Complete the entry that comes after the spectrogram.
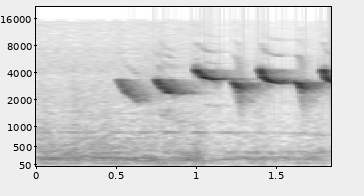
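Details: Imported wambi mini singing: a run of loud, clear whistled notes, each sliding downward, coming quicker and higher-pitched toward the end over a quiet background.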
